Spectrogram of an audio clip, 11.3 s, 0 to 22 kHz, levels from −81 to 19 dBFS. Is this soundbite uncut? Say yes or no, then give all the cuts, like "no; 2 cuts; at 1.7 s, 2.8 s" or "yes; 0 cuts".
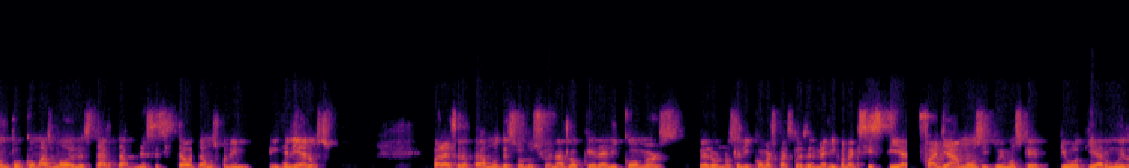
no; 5 cuts; at 1.9 s, 4.6 s, 7.3 s, 7.9 s, 9.1 s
